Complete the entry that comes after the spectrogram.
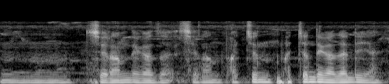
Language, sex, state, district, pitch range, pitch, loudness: Chakma, male, Tripura, Unakoti, 95-105 Hz, 95 Hz, -18 LUFS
